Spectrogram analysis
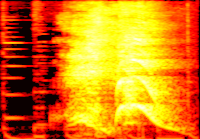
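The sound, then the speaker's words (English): One big, forceful human sneeze bursts out after a quick breathy intake, loud and alone. “I'm going to sneeze. Hold on. Here comes the sneeze. It's a big one. I can feel it.”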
